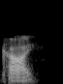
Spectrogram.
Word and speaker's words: Khai: My name is Kai. – How do you spell that? – K-H-A-I.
